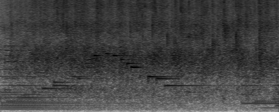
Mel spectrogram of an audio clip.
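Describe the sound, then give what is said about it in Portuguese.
An audience applauds the name of the Lord during a sermon, a dense, continuous patter of many hands clapping at an even loudness, with sustained musical tones and a faint voice held underneath. “Levante as suas mãos nessa hora, ou oh, aplauda o nome do Senhor, porque Ele merece.”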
